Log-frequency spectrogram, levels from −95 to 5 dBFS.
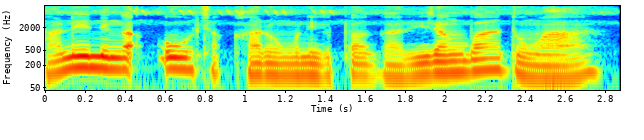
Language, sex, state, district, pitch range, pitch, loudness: Garo, male, Meghalaya, South Garo Hills, 110-150 Hz, 115 Hz, -17 LUFS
